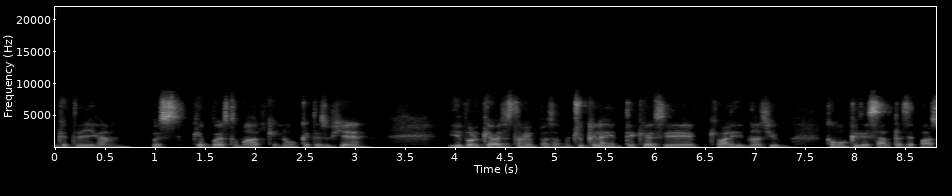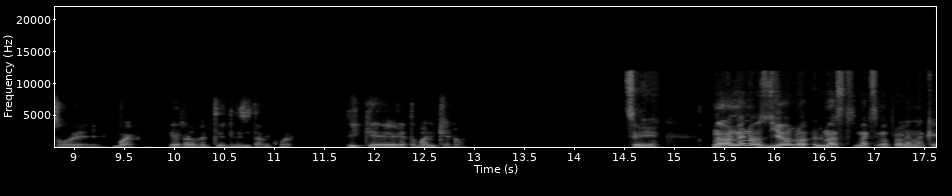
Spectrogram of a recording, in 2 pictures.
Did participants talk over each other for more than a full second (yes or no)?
no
